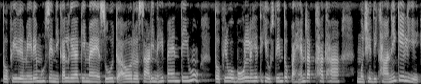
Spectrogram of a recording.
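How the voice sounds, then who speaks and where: A woman's voice: high-pitched, fairly even intonation, darkish tone, close to an everyday voice. A woman voicing a spoiled, lazy, hot-tempered young wife in a homemade cartoon. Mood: eager. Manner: defiant, quick to anger.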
